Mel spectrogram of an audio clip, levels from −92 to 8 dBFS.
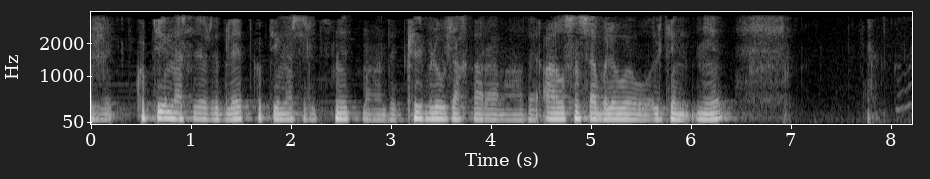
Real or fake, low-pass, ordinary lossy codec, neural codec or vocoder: real; 3.6 kHz; MP3, 24 kbps; none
